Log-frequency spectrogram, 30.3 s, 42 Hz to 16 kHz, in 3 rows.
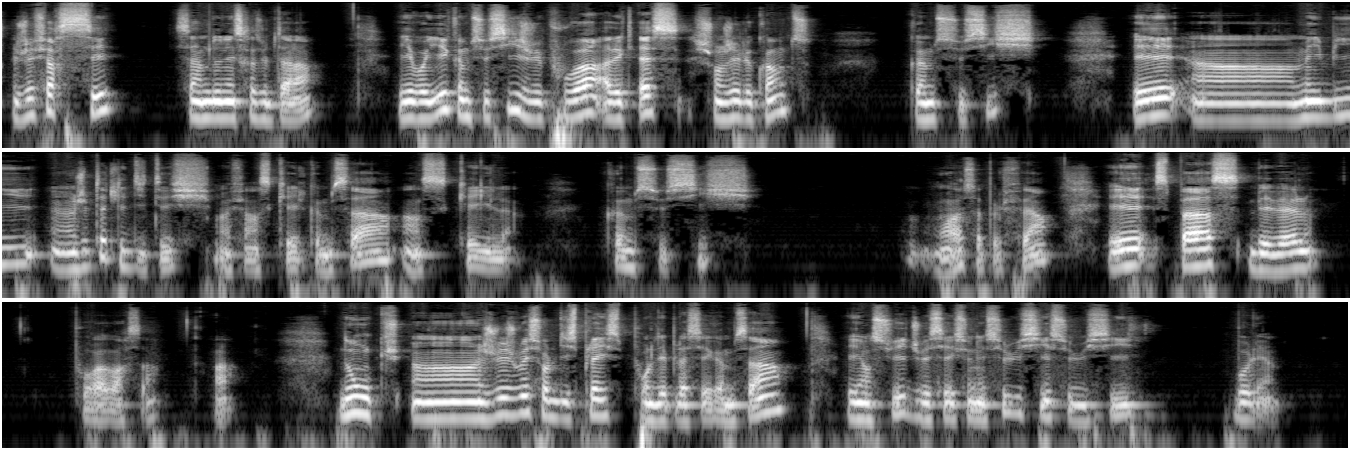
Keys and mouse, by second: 5.9-10.2 middle drag, 10.2 click, 10.5 Tab, 10.9-12.2 middle drag, 11.5 s, 12.2 click, 12.5-17.2 middle drag, 14.0 s, 17.2 click, 18.5 space, 21.3 click, 21.5 middle click, 23.3 space, 26.3 click, 27.9 shift+click, 28.5 space.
